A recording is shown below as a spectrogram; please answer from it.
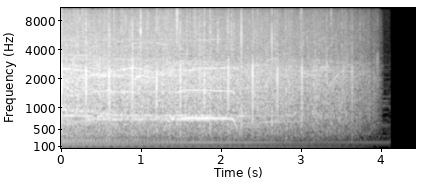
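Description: A large audience applauding, with a few held calls above the clapping, the whole fading out steadily to silence near the end.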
